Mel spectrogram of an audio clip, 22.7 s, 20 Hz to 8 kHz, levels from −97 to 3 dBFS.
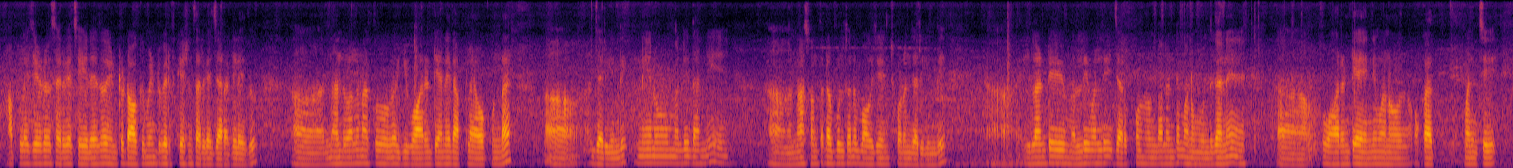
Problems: background sounds at intervals, background conversations at intervals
